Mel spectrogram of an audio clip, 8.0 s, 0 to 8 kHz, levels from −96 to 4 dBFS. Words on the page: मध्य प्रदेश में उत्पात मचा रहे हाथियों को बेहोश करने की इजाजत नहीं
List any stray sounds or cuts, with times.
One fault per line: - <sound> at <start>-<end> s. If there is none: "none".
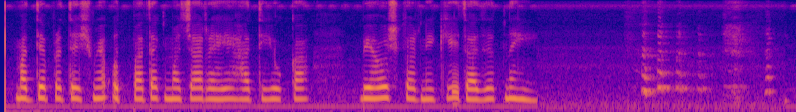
- laugh at 6.2-7.8 s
